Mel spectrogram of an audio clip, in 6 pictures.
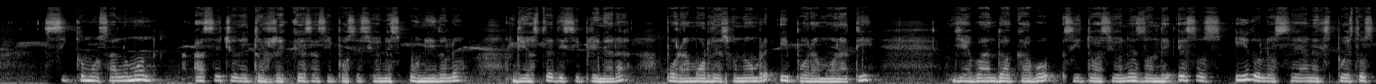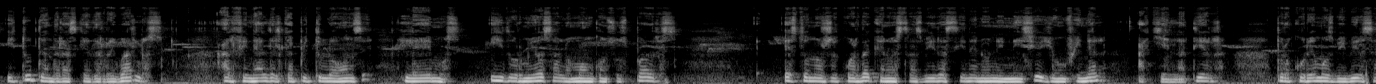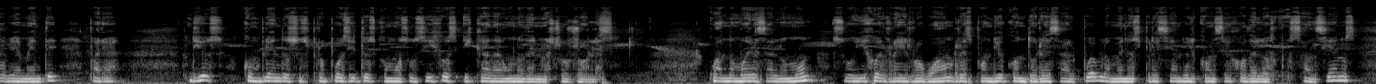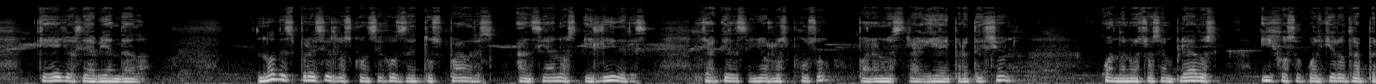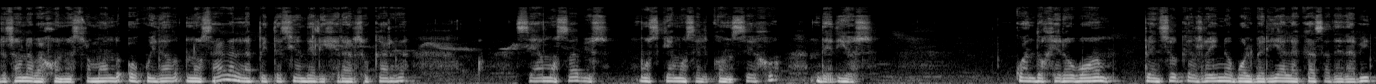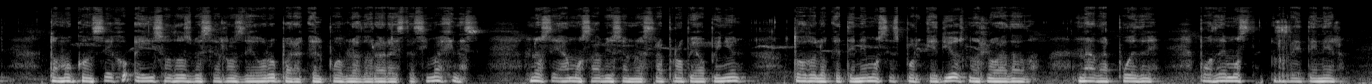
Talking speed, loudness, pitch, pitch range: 150 wpm, -22 LUFS, 145 Hz, 135-155 Hz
